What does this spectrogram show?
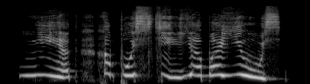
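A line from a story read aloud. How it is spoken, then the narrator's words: Sobbing girl. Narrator (Russian): рыдала девушка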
